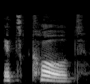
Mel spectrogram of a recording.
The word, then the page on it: it's cold: British English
